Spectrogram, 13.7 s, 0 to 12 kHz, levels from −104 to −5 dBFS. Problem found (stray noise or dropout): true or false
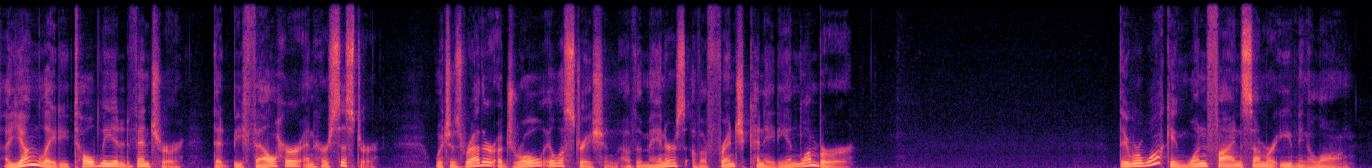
false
